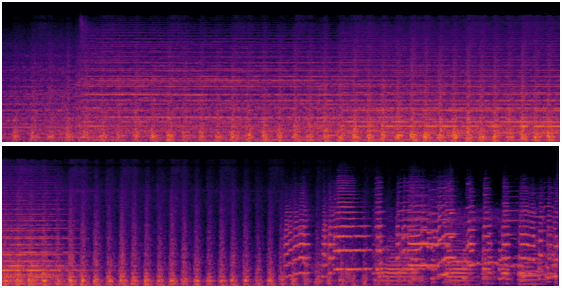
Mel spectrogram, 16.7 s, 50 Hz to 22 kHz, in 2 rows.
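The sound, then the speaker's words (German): A train bound for Switzerland rumbles steadily along the tracks with a regular clattering rhythm and a sustained tonal hum, fairly loud, with no one speaking. “Am Morgen des 10. Dezember 1865 bestieg er den Zug in Richtung Schweiz.”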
